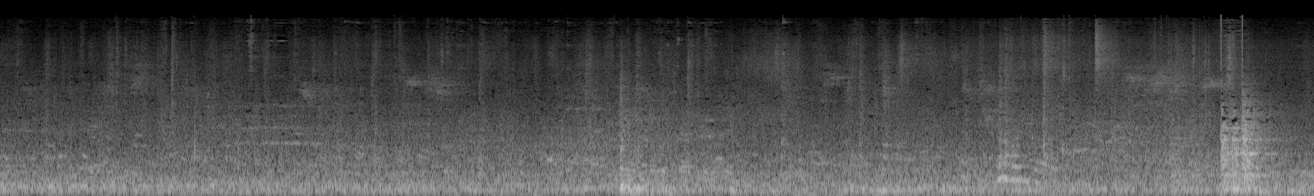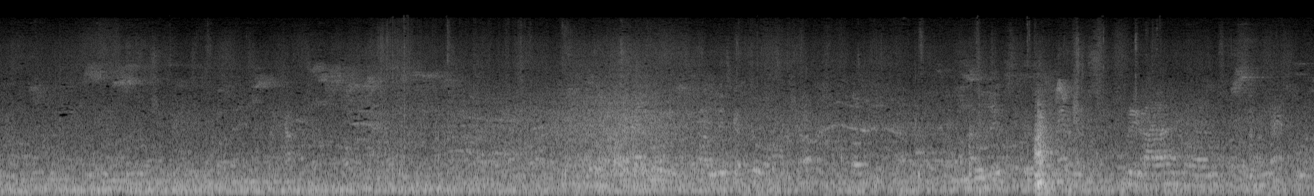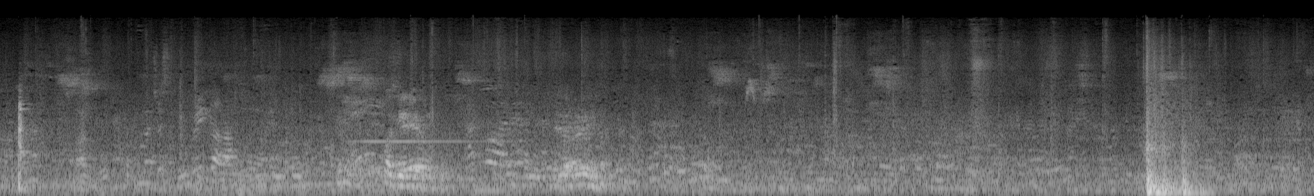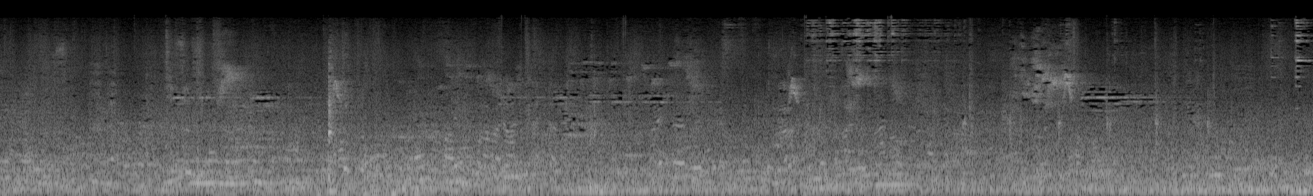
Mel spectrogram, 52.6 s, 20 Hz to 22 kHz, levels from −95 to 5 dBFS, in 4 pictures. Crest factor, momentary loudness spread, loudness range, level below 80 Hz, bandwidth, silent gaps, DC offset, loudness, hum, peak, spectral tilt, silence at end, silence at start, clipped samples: 26 dB; 9 LU; 8 LU; -42 dBFS; 16 kHz; none; under 0.1%; -32 LUFS; none; -4 dBFS; -6 dB/octave; 0 s; 0 s; under 0.1%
